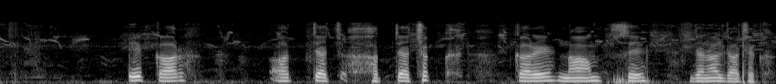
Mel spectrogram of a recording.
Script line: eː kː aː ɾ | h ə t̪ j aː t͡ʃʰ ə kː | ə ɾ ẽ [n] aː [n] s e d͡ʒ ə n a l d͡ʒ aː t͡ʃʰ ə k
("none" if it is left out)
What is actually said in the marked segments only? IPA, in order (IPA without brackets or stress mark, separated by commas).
n, m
